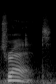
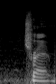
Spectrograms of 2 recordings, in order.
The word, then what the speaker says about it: Trent: And for me, it rhymes with my name. I hear it often, repent, Trent. Trent, repent. It kind of flows. And I say it to myself, well, Trent, you need to repent.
